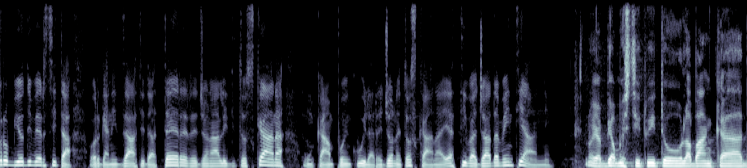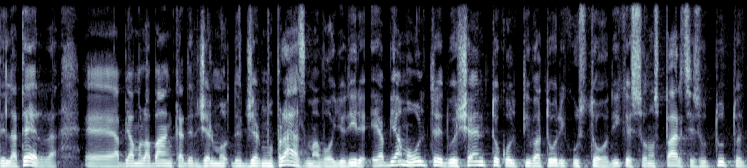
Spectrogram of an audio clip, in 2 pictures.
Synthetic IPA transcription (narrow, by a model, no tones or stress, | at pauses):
ɾobiod̪iversit̪ao̰rɡanid̪zːaːt̪id̪at̪ɛrːeɾed͡ʒonaːlid̪it̪oskaːna | uŋkampoiŋkujla̰ɾed͡ʒoːnet̪oska̰ːnaɛat̪ːiːvad͡ʒad̪avent̪ia̰nːi | nojabːjaːmoist̪it̪uiːt̪olabaŋkad̪elːat̪ɛrːa | abːjaːmolabaŋkad̪d͡ʒd̪eld͡ʒeɾmoplazmavɔʎːod̪iːɾeʔeabːjaːmoolt̪ɾed̪uet͡ʃɛnt̪okolt̪ivat̪oːɾikust̪ɔːd̪ikesːoːnosparsisut̪ːut̪ːo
